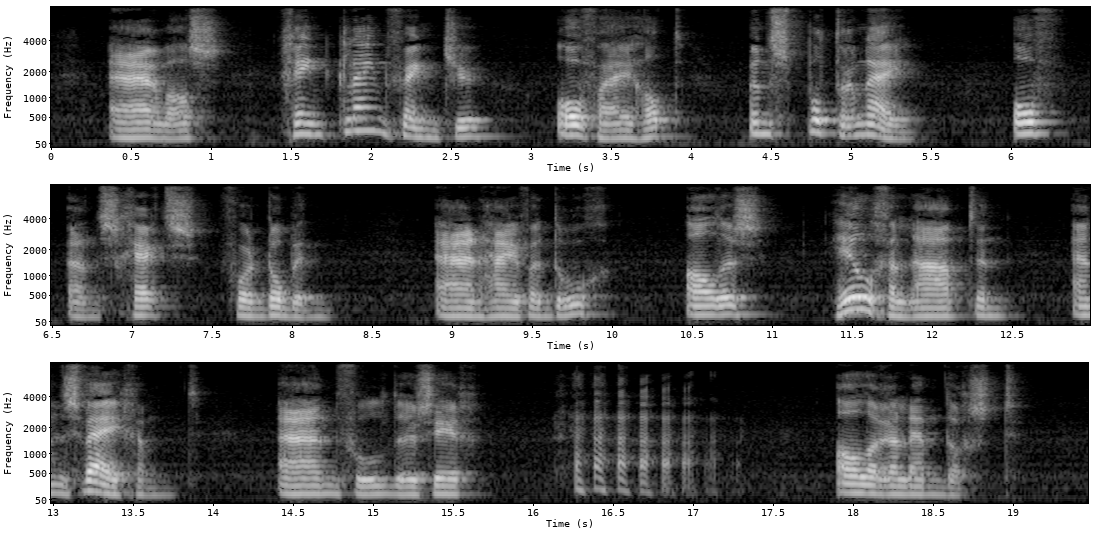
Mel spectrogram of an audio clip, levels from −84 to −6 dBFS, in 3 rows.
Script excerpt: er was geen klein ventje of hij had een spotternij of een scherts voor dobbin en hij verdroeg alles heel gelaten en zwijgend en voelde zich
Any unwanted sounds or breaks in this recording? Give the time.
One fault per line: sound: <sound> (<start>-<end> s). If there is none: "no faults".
sound: laugh (16.1-17.3 s)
